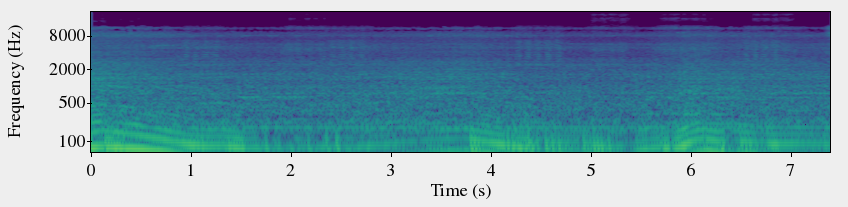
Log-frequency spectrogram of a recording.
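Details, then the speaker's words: 2004 Mazda RX8 rotary just restarted after sitting two years, alternator belt off: deep uneven idle that sags and hunts to under half each time the throttle is released, threatening to stall. Won't hold idle, cause unknown; owner wonders if something is disconnected. "as i start letting it go it goes to less than half it wants to shut down on me i don't know why it does not want idle"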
